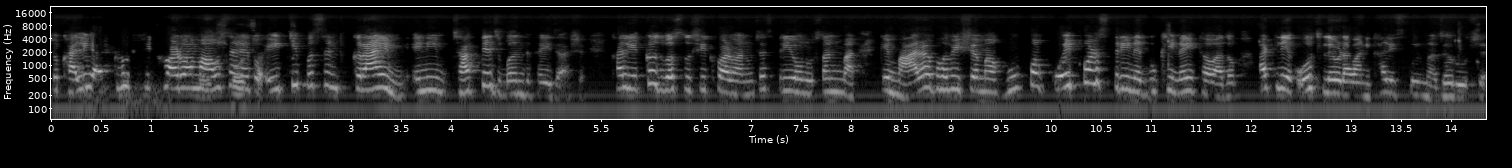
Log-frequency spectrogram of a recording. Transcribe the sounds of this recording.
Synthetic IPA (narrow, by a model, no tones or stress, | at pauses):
t̪okʰaliaʈlũʃikʰʋaɭʋamãaʋʃenet̪oʔeʈipəɾseɳʈkɾaimenid͡ʒat̪ed͡ʒbənd̪ʱt̪ʰəid͡ʒa̰ʃe | kʰaliekəd͡ʒʋəst̪ũʃɪkʰʋaɭʋanũt͡ʃʰest̪ɾionũsənmãn | kemaɾabʱəʋiʃjəmãɦũpəɳkoipəɳst̪ɾined̪ukʰinəɦĩt̪ʰəʋad̪o | aʈliekot͡ʃʰleʋɽaʋanikʰaliskilmãd͡ʒəɾuɾt͡ʃʰe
